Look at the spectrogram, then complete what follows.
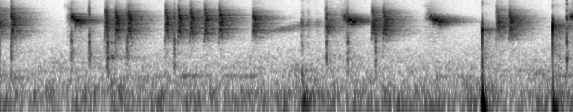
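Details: Eurasian tree sparrow chirping: clusters of short, bright, high chirps, several ending in a slurred downward note, with occasional sharp clicks between the calls.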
